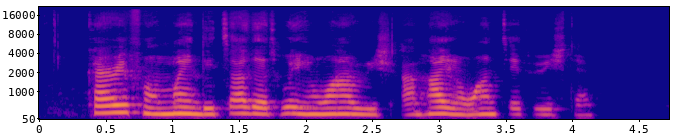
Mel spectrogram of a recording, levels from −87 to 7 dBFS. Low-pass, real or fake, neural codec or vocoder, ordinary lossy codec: 19.8 kHz; fake; codec, 44.1 kHz, 7.8 kbps, Pupu-Codec; none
